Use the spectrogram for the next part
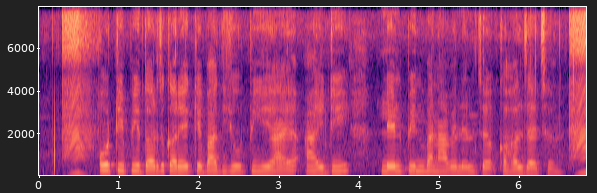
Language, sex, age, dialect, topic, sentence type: Maithili, female, 18-24, Eastern / Thethi, banking, statement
